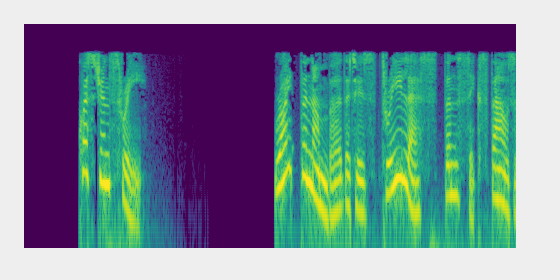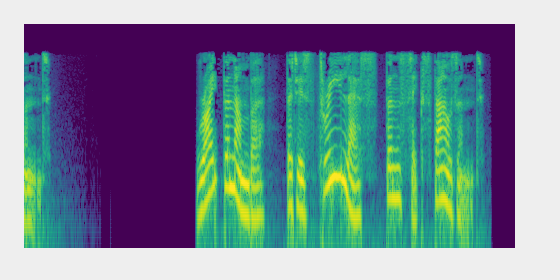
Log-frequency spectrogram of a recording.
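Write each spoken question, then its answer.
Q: Write the number that is 3 less than 6,000.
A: 5997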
